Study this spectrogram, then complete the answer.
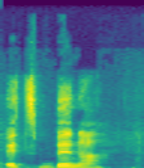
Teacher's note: So, uh, connect the been and a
